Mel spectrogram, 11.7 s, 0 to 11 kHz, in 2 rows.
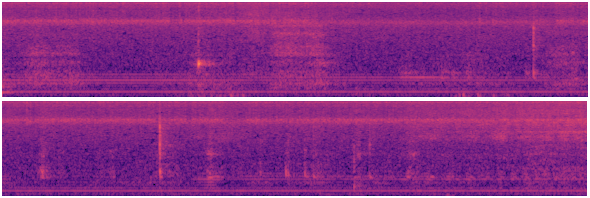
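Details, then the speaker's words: Welling 230 V AC induction pump motor from a Galanz dishwasher, fed a low voltage from a variac: faint steady low hum with a few light clicks and no run-up. At this low voltage it fails to self-start and needs a push. "we go so the mall motor works at about 80 volts AC when we apply some assistance to it"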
